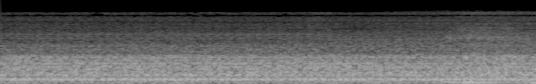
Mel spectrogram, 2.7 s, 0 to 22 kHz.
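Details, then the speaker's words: 42-year-old Suburban NT24M RV furnace after rebuild (stiff fan freed, missing spring fixed gas supply): lights on first try, steady even burner whoosh over smooth blower hum, no sputtering or cycling, burning off years of dust. "There we go. Did it light? Yeah, it sure did on the first try."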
